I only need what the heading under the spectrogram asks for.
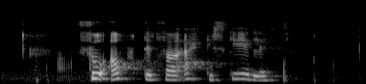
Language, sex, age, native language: Icelandic, male, 8, Icelandic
